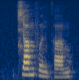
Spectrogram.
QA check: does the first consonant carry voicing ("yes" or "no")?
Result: no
